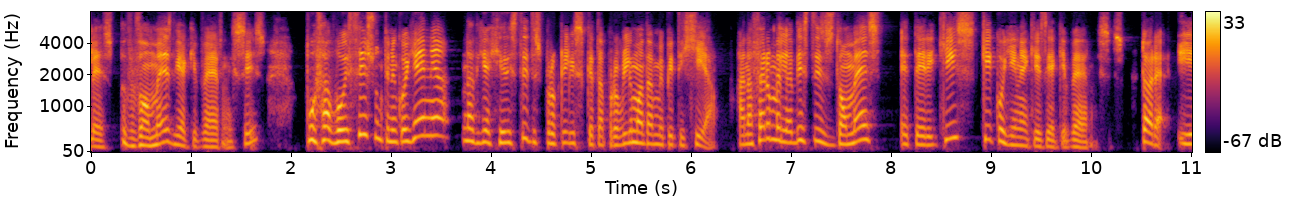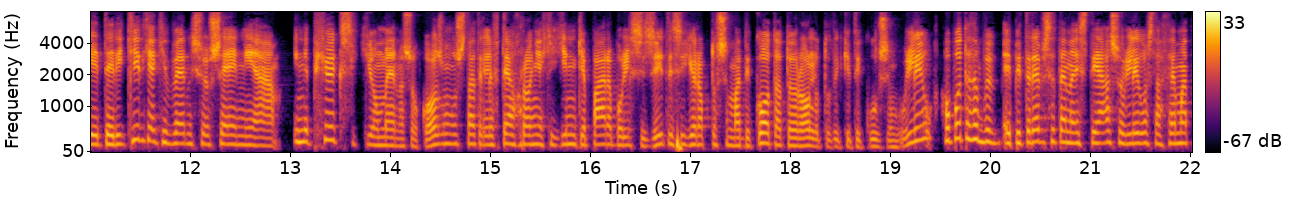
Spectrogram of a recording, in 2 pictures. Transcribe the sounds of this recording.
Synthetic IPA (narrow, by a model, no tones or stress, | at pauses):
esðo̞me̞zðʝɐcive̞ɾnḭsispuθɐvo̞iθisunt̪iniko̞ʝe̞niɐnɐðʝɐçiɾist̪it̪ispɾo̞klisi̥sce̞t̪ɐpɾo̞vlimɐt̪ɐmeepit̪içiɐ̰ | ɐnɐfe̞ɾumeðilɐðist̪izðo̞me̞s | e̞t̪e̞ɾicisce̞iko̞ʝe̞niɐcizðiɐcive̞̰ɾnisi̥st̪o̞ɾɐie̞t̪e̞ɾiciðʝɐcive̞ɾnisio̞se̞niɐine̞pço̞e̞ksicio̞me̞no̞so̞ko̞zmo̞st̪ɐt̪e̞le̞ft̪eɐxɾo̞ɲɐeçiʝinice̞pɐɾɐpo̞lisizit̪isiʝiɾoɐpo̞t̪o̞simɐnd̪iko̞t̪ɐt̪o̞ɾo̞lo̞t̪uðicit̪ikusiɱvuliuo̞po̞t̪eθɐepit̪ɾe̞pse̞t̪e̞nɐist̪iɐso̞liɣo̞st̪ɐθe̞mɐt̪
